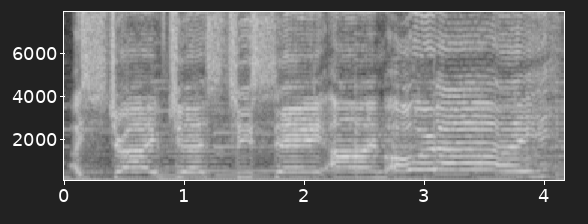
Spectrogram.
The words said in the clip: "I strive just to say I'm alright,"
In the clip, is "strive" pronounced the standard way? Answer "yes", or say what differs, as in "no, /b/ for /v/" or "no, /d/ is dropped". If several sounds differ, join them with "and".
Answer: yes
